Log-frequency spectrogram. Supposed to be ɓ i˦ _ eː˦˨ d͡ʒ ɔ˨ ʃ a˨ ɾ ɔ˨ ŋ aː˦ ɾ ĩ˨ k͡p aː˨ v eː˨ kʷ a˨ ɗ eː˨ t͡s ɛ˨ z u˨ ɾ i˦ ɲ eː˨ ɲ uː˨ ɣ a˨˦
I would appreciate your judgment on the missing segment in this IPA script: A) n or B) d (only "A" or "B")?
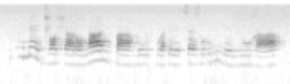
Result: A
